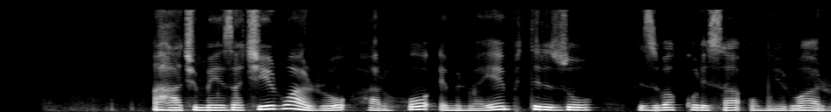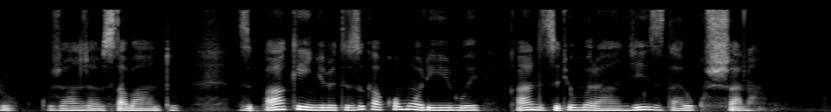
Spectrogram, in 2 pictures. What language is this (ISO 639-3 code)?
nyn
